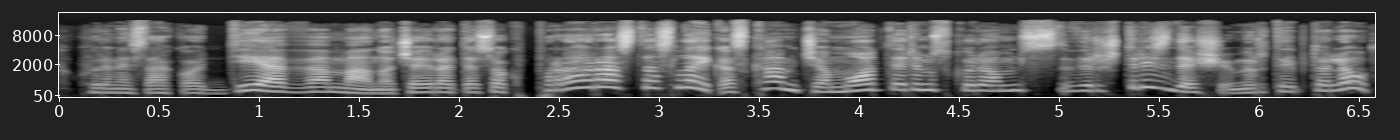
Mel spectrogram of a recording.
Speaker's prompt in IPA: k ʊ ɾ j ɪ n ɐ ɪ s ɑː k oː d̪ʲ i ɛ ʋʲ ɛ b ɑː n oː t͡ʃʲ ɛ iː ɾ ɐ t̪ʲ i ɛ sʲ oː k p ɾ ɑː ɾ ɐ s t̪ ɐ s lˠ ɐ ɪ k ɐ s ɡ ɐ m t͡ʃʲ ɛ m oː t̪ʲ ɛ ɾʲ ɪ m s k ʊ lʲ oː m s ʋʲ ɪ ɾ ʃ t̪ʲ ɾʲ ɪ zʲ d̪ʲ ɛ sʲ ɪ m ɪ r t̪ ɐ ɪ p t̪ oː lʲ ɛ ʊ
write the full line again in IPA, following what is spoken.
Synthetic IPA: k ʊ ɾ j ɪ n ɐ ɪ s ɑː k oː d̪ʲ i ɛ ʋʲ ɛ m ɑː n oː t͡ʃʲ ɛ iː ɾ ɐ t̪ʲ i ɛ sʲ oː k p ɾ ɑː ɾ ɐ s t̪ ɐ s lˠ ɐ ɪ k ɐ s k ɐ m t͡ʃʲ ɛ m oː t̪ʲ ɛ ɾʲ ɪ m s k ʊ ɾʲ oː m s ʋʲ ɪ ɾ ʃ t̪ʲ ɾʲ ɪ zʲ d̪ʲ ɛ ʃʲ ɪ m ɪ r t̪ ɐ ɪ p t̪ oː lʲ ɛ ʊ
